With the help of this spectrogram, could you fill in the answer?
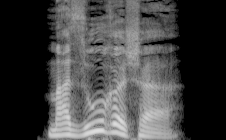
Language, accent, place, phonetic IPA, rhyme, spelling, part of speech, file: German, Germany, Berlin, [maˈzuːʁɪʃɐ], -uːʁɪʃɐ, masurischer, adjective, De-masurischer.ogg
- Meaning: 1. comparative degree of masurisch 2. inflection of masurisch: strong/mixed nominative masculine singular 3. inflection of masurisch: strong genitive/dative feminine singular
